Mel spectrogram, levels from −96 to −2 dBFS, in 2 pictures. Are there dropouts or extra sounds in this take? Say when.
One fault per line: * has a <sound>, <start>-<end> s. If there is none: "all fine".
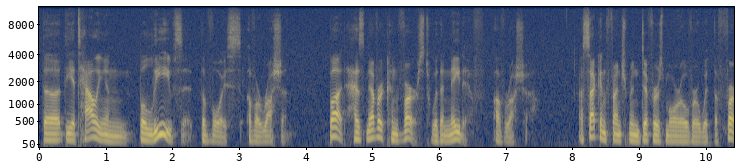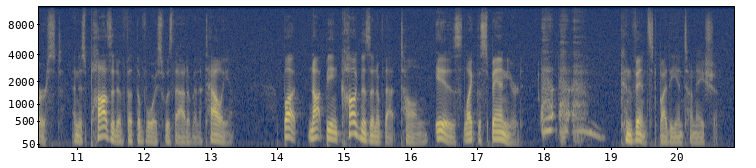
* has a throat clearing, 17.9-18.9 s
